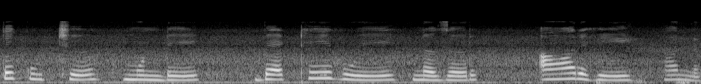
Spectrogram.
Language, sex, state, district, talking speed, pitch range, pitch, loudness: Punjabi, female, Punjab, Kapurthala, 75 wpm, 200-235 Hz, 215 Hz, -16 LUFS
